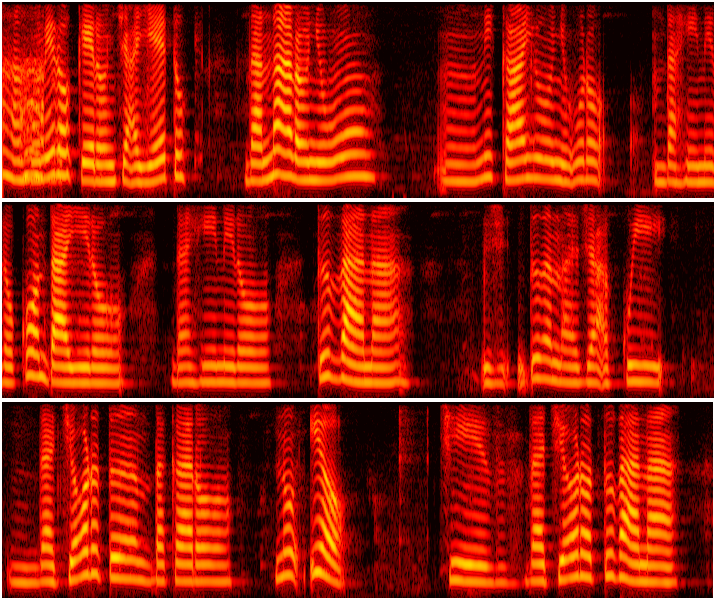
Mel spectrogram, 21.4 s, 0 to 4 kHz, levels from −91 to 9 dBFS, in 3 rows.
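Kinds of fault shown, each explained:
Echo leak: the speech repeats 279 ms late, strong early and faint later, likely leaking past an echo canceller; unlike reverb, it is a separate copy.
Background gated by the echo canceller: the room sound dips up to about 40 dB for moments, then returns, unlike a dropout that cuts all audio at once.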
